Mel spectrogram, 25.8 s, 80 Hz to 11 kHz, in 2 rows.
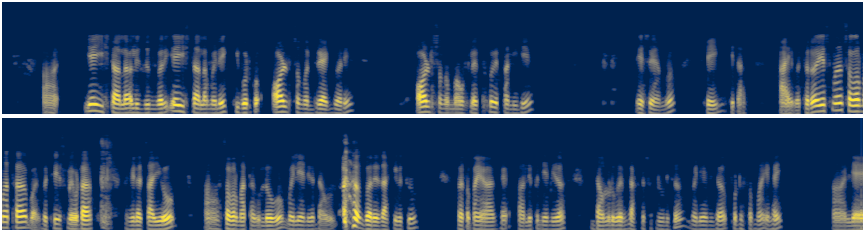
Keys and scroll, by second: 0.9 ctrl+space, 9.0 ctrl+alt+space.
